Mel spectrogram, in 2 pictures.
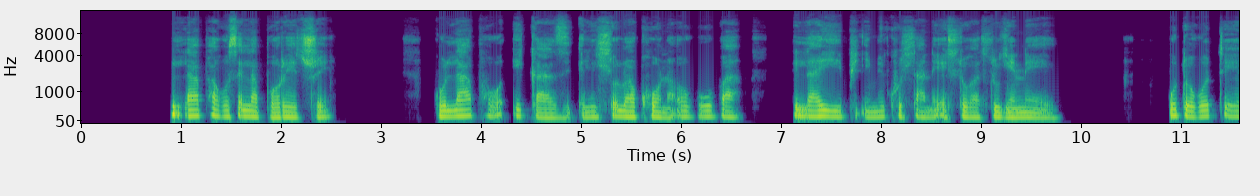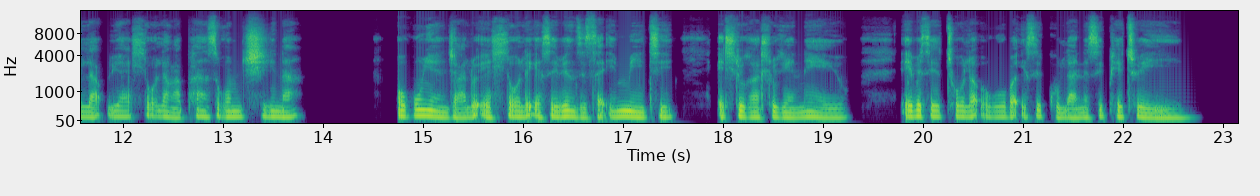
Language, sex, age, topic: North Ndebele, female, 25-35, health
